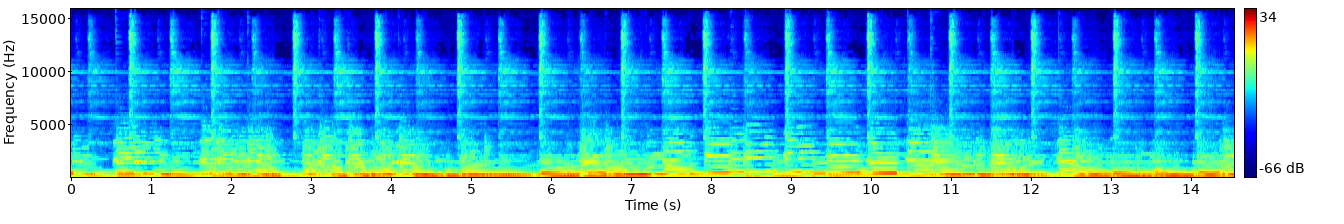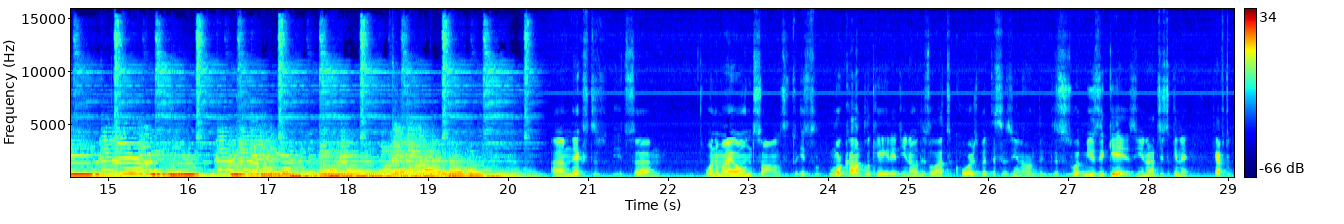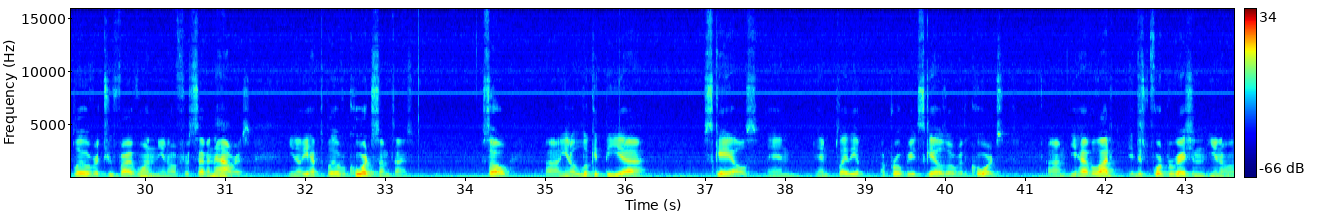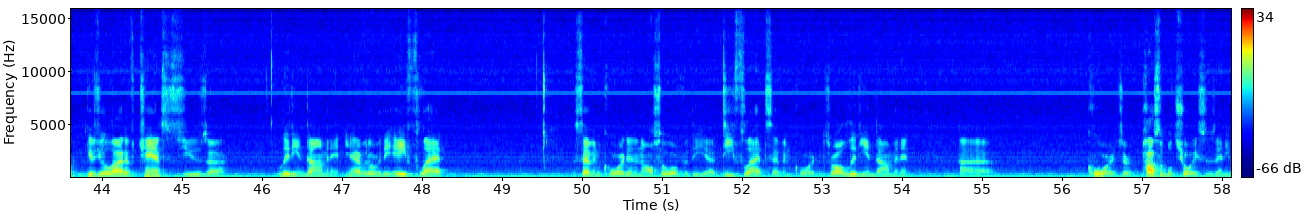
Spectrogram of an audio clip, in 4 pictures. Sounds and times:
Strum: 0:00.0 - 0:20.6
Speech: 0:20.5 - 0:33.4, 0:34.2 - 0:36.3, 0:37.0 - 0:45.6, 0:46.2 - 0:48.3, 0:49.9 - 0:55.2, 0:56.3 - 0:58.1.

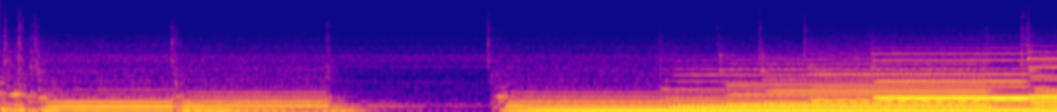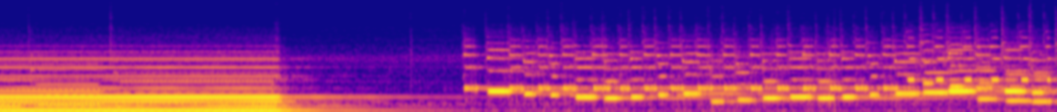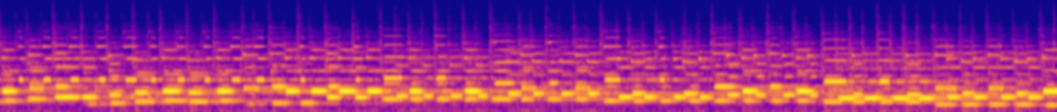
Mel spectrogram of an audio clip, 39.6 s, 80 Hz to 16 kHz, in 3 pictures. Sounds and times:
Effects unit: 0:00.0 - 0:39.6
Inside, large room or hall: 0:00.0 - 0:39.6
Music: 0:00.0 - 0:39.6.

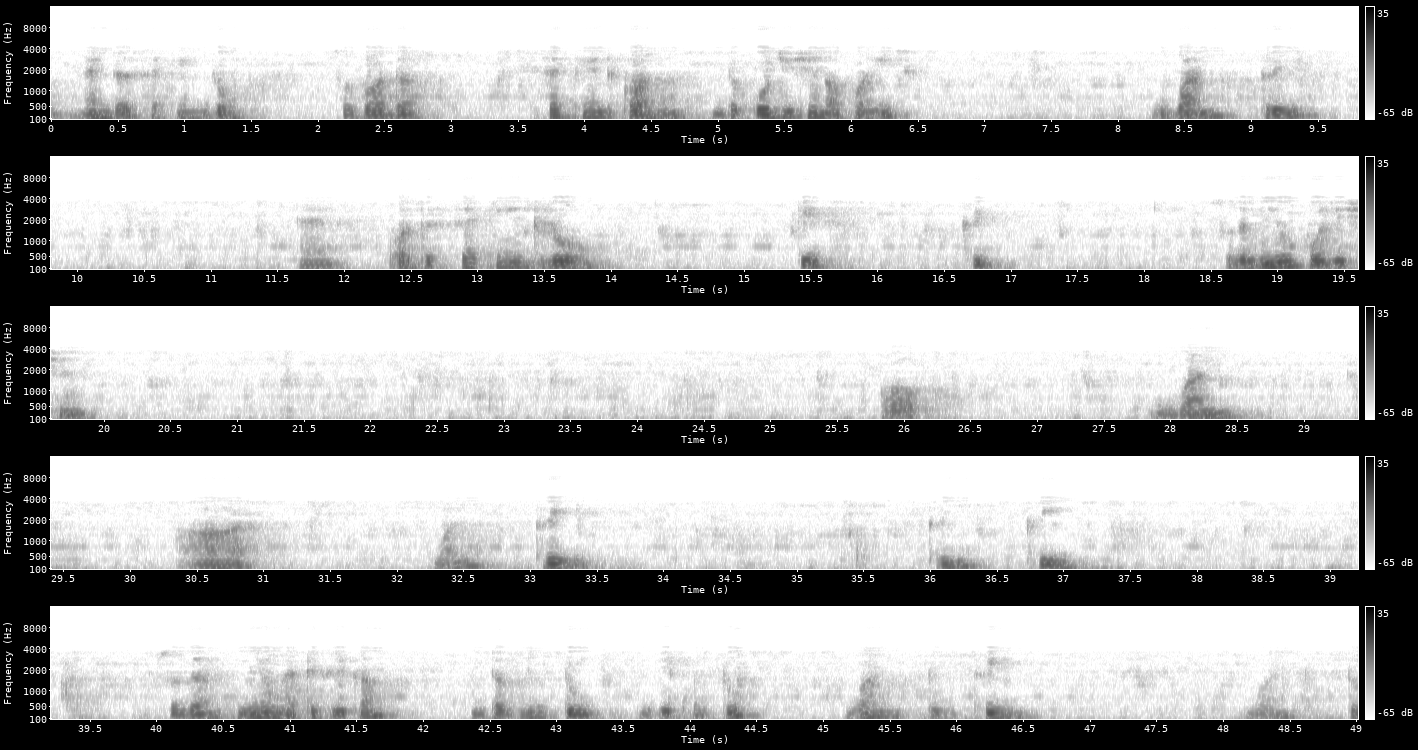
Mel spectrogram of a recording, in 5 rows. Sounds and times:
Speech: 0:00.0 - 0:01.6, 0:02.2 - 0:02.9, 0:03.7 - 0:06.5, 0:08.3 - 0:09.6, 0:11.6 - 0:14.0, 0:15.4 - 0:15.8, 0:16.6 - 0:17.0, 0:18.6 - 0:20.0, 0:25.8 - 0:26.3, 0:27.9 - 0:28.6, 0:30.4 - 0:31.1, 0:32.3 - 0:33.5, 0:36.0 - 0:37.2, 0:40.1 - 0:44.6, 0:45.2 - 0:46.6, 0:48.2 - 0:49.0.

